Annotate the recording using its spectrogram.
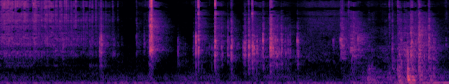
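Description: Plastic toy cars clatter and click as a hand rummages through a box.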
